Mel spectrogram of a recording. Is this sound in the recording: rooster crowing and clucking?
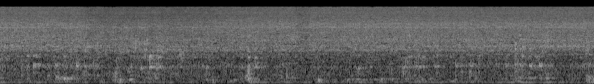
no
